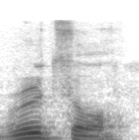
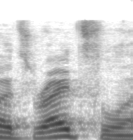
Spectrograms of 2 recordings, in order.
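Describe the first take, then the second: First: The first vowel is not an 'eye' sound. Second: The first vowel is an 'eye' sound. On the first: The speaker calls it wrong. "I thought for the longest time Brighton was Rutzel" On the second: The speaker calls it right. "show me where the I or the Y's at"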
